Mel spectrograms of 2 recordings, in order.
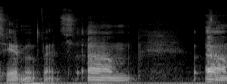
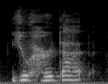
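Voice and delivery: high, panicky imitation of a flustered kid; flustered apology; 9 semitones higher than usual. Imitating the employee who misgendered him, panicky and high. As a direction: squeak out the apology in a rush of panic.

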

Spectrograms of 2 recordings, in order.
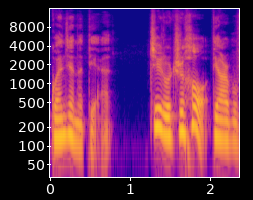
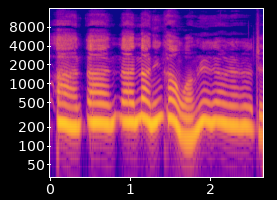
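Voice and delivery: high, slow eunuch-like voice; squeaky imitation of Jackie; shrill palace servant; 11 semitones higher, slower than usual. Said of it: "我感觉把我学了个太监似的".

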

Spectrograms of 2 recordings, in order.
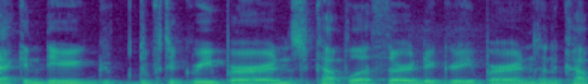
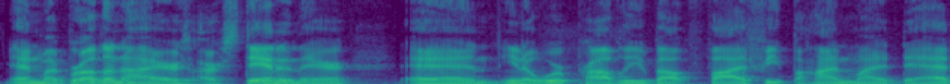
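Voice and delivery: ordinary delivery, nothing marked

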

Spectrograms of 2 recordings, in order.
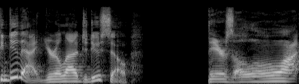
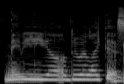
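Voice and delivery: much higher, nasally character voice; 12 semitones higher than usual. Shown as a demonstration. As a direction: squeeze it up high and nasal. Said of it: "high-pitched nasally voice".

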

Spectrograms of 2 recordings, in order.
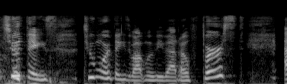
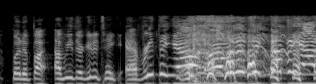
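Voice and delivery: laughing quote; 10 semitones higher, 10 dB louder than usual. Retold or imitated. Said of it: "he goes".

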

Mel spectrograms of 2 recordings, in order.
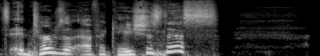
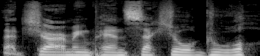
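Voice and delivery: [name] impression; 3 semitones lower, 4 dB quieter, slower than usual.

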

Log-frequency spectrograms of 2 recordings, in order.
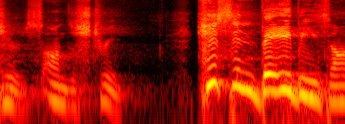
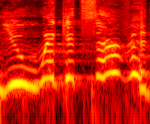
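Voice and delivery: angry rebuke; 11 semitones higher, 4 dB louder than usual. Acted. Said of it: "he said".

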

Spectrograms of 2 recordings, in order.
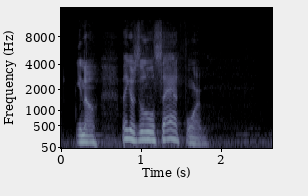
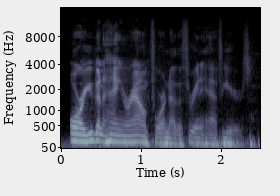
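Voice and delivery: ordinary delivery

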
